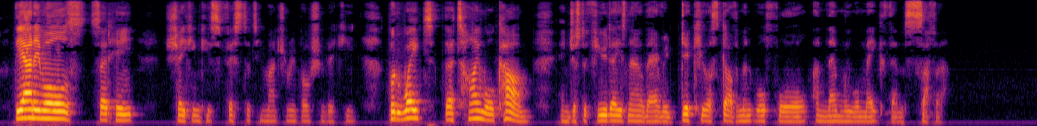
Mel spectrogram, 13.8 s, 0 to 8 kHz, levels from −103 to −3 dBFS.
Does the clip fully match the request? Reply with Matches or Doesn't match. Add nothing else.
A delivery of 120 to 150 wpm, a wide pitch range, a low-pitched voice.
Doesn't match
